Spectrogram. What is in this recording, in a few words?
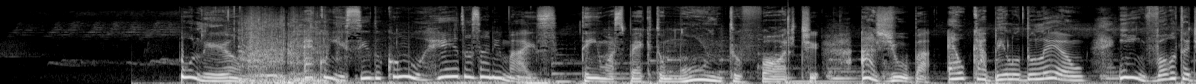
portuguese brazilian audiobooks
